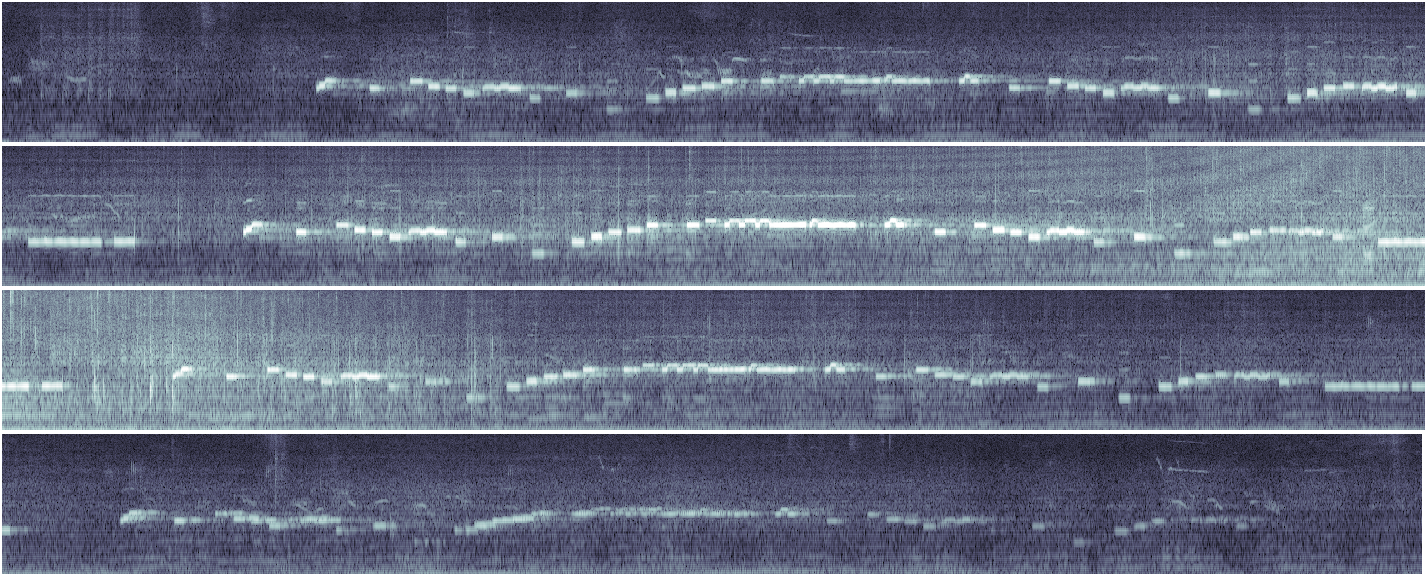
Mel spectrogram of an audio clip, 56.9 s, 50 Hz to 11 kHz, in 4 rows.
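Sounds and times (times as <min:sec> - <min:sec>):
car playing music in Szögliget: 0:00.0 - 0:56.8
greengrocer van in Szögliget: 0:00.0 - 0:56.8
lawnmower in Szögliget: 0:20.7 - 0:40.1.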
